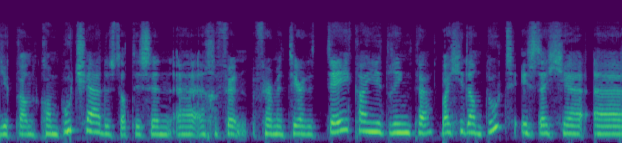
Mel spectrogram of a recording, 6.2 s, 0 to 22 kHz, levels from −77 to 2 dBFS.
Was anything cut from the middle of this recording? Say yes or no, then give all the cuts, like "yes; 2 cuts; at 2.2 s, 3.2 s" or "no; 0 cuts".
yes; 1 cut; at 4.3 s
